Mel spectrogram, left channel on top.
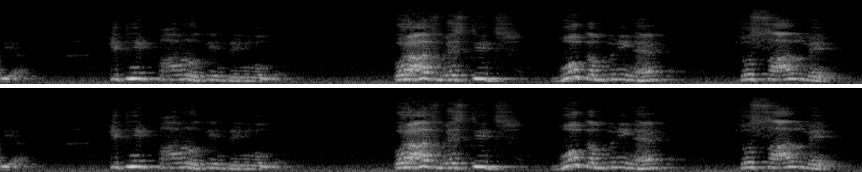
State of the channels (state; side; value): identical; both; correlation 1.00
